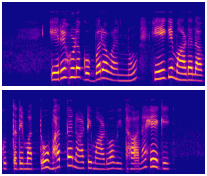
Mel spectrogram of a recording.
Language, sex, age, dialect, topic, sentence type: Kannada, female, 25-30, Coastal/Dakshin, agriculture, question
